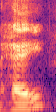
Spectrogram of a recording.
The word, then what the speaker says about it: Hey: Note the way we pronounce that letter, hey. Hey, it's as if there's a yud at the end.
